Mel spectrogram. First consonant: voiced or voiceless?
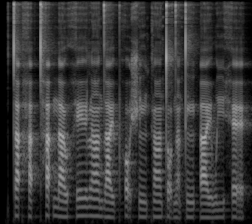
voiceless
